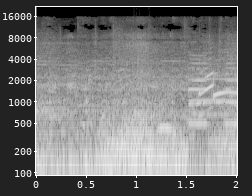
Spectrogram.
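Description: Engines of three-wheeled Can-Am Spyder roadsters riding past in a group, rumbling loudest about a second in. Near the end, music with a gliding melody starts over them.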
